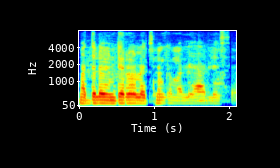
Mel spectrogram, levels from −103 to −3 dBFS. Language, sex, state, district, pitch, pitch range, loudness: Telugu, male, Telangana, Karimnagar, 120 Hz, 115-125 Hz, -19 LUFS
